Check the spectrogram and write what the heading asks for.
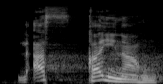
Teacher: یا ساکن سے پہلے قاف کے اوپر زبر ہے تو یا لین، اس کو نرم آواز کے ساتھ جلدی ادا کریں گے، اور کھڑا زبر قائم مقام الف مدہ کے اس کو ایک الف کے برابر کھینچ کے پڑھیں گے۔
